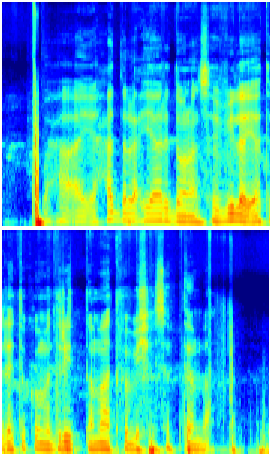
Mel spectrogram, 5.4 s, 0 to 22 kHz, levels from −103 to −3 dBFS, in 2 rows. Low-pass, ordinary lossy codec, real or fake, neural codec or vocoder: none; none; real; none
